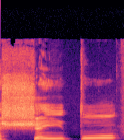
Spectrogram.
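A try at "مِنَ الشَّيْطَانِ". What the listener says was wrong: The to is not full mouth enough. Shaito.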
